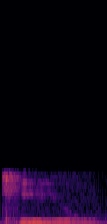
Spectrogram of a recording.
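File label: "kiu4", Cantonese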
